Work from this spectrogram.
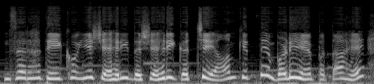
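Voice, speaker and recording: Woman playing a high-voiced outspoken young housewife. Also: normal speed, warm tone, faint music behind, natural voice. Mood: cheerful. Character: spirited young village daughters-in-law, chatty and outspoken. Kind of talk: Hindi cartoon story acting.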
